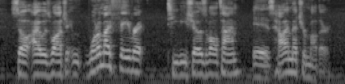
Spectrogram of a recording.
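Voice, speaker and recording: A normal speaking voice from a man with an American accent, fairly high in pitch, ordinary pitch variation, at a fairly quick pace. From Pennsylvania, US. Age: 30s. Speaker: whiskey channel host. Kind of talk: casual chat.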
